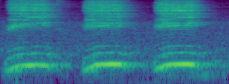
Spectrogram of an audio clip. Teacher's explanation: 분명히 단모음이라서 발음할 때 위 변하지 않아야 되거든. 입술 모양이.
